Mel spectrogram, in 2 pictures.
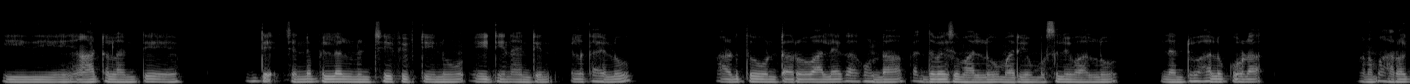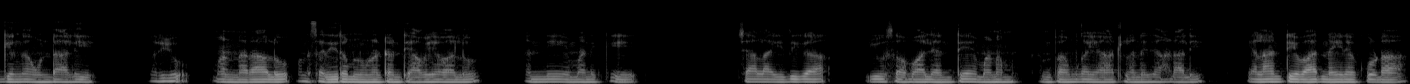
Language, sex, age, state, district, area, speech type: Telugu, male, 18-30, Andhra Pradesh, Sri Balaji, rural, spontaneous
